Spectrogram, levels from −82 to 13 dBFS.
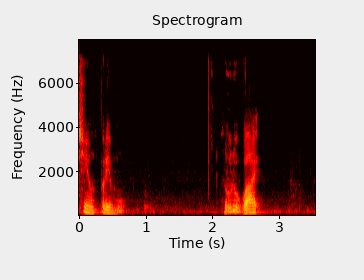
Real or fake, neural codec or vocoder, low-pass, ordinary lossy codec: fake; vocoder, 22.05 kHz, 80 mel bands, HiFi-GAN; 7.2 kHz; none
